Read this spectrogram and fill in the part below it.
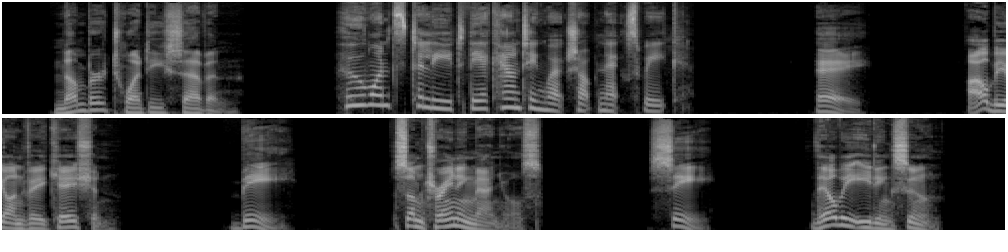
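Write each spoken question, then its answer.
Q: Who wants to lead the accounting workshop next week?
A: A: I'll be on vacation.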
